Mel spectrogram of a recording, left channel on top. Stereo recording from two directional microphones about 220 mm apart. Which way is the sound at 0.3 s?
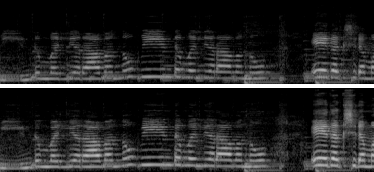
15° right (ahead or behind).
